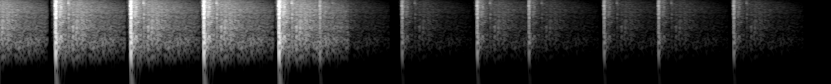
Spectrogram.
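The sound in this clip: Rifle gunfire on a firing range, one magazine of rounds: many sharp, cracking shots in an uneven sequence, the first few louder with short decaying tails, the later ones quieter and quicker.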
